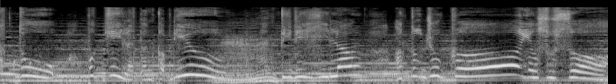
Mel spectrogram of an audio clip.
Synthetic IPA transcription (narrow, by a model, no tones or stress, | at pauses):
at̪u | pəɡilaht̪aŋkap̚diə | t̪idiʔɦilaŋ | at̪uʔd͡ʒuɡajaŋsusa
